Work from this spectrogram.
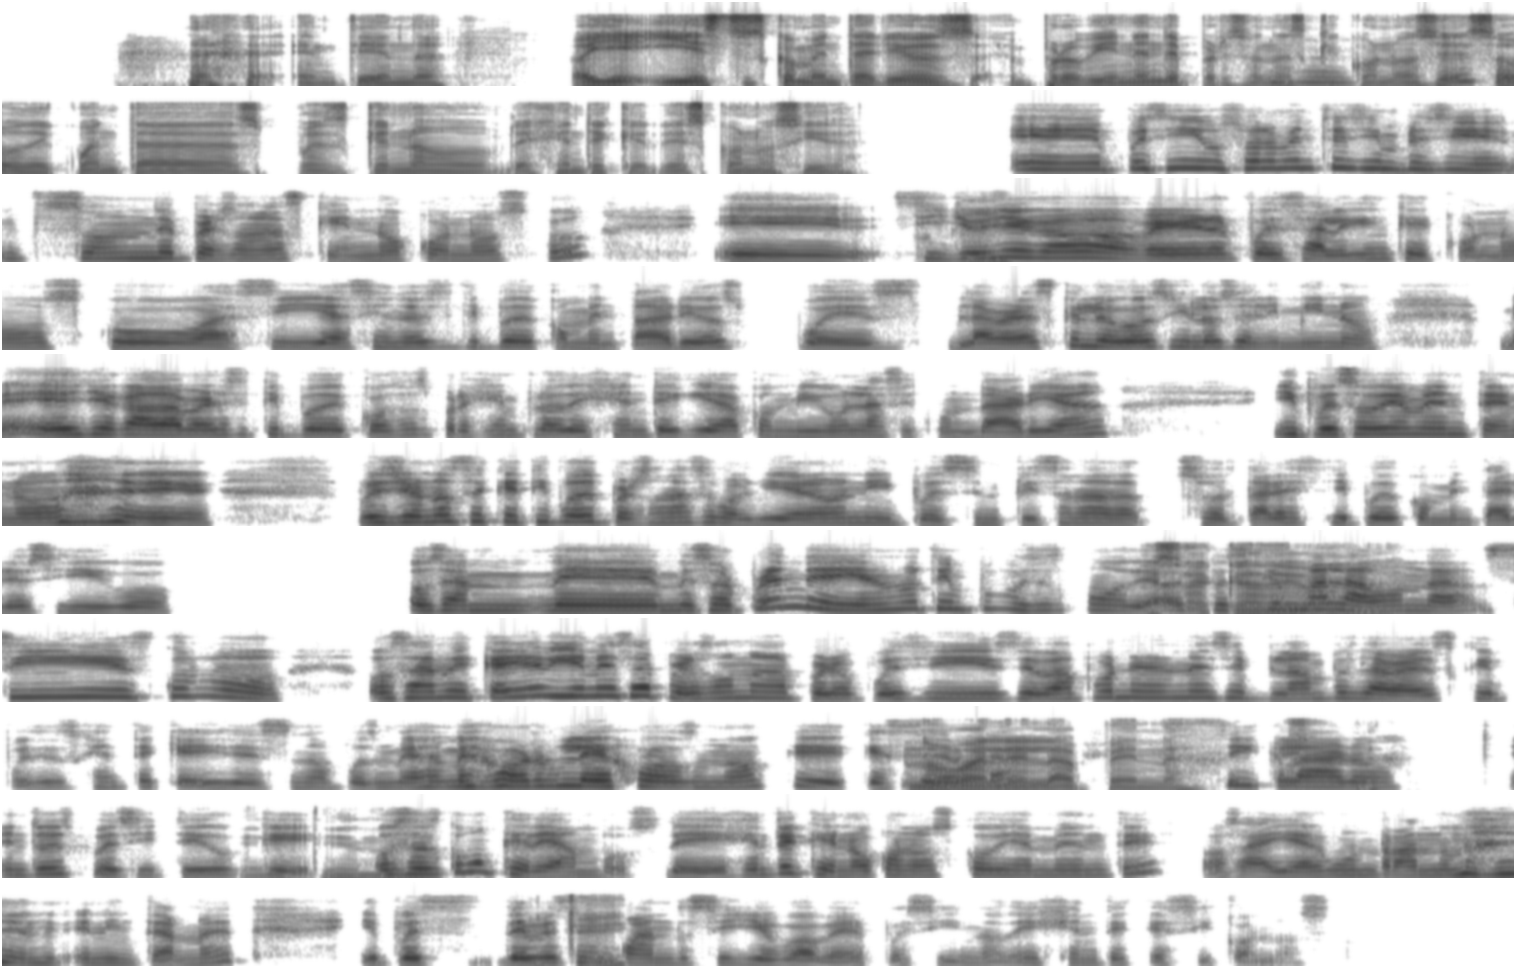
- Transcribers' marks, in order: chuckle; chuckle; other noise; chuckle; chuckle
- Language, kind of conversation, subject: Spanish, advice, ¿Cómo te han afectado los comentarios negativos en redes sociales?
